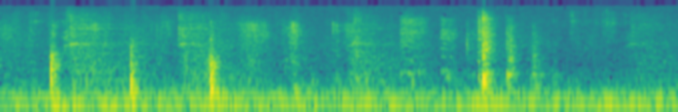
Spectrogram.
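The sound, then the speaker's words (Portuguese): A door is pulled shut and locked with a key, a handful of sharp wooden knocks and clicks spread out over a few seconds, over a steady low hum with no one talking. “Fecha a porta, Regina está bem?”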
